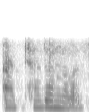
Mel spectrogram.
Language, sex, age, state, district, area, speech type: Bengali, female, 30-45, West Bengal, Jalpaiguri, rural, conversation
